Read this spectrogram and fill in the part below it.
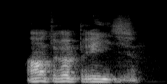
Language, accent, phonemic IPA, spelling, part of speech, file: French, Canada, /ɑ̃.tʁə.pʁiz/, entreprises, noun, LL-Q150 (fra)-entreprises.wav
- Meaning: plural of entreprise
